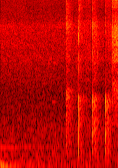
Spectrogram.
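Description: A sung phrase with ektara accompaniment ends, and the instrument's ringing fades away. Just over a second later come three short, sharp claps or knocks.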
